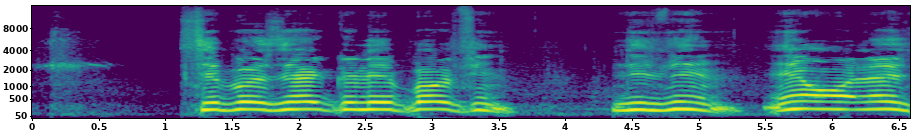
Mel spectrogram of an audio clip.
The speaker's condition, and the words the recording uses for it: ALS (motor neuron disease). Les muscles s'atrophient, la parole se déforme, les poumons ne fonctionnent plus.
